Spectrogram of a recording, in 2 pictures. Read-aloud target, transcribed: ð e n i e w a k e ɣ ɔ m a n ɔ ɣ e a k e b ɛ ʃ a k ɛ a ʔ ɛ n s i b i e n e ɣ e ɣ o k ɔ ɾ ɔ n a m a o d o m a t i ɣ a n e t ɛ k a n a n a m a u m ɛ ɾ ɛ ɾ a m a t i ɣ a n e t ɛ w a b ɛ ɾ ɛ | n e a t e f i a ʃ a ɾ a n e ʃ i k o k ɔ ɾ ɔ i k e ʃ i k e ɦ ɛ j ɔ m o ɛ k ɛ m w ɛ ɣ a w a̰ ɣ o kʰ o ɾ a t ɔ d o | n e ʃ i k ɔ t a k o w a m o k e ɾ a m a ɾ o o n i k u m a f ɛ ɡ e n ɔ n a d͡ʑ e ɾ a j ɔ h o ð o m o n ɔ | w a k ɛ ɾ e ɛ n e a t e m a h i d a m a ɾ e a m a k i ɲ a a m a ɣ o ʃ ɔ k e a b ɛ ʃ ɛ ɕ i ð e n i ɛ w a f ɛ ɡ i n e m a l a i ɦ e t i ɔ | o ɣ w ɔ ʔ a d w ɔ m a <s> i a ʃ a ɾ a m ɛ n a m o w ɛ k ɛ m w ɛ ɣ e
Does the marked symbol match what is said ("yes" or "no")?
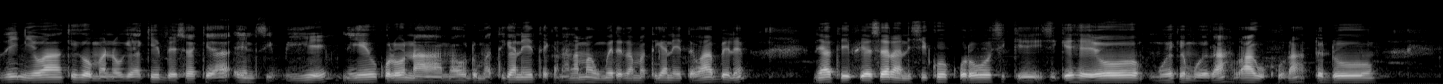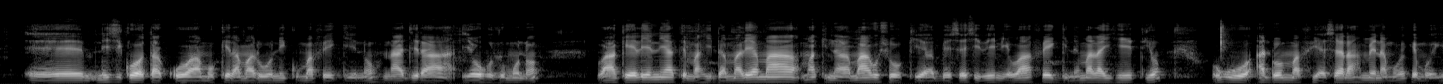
no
